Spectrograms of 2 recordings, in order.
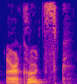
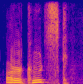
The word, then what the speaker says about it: Irkutsk: how would you pronounce that? Uh, uh Go to the teacher, always. – Irkutsk. Irkutsk, Russia.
